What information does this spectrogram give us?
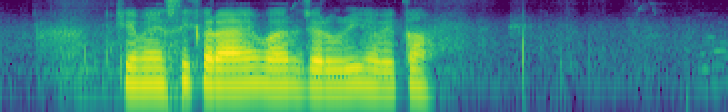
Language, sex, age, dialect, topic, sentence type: Chhattisgarhi, female, 25-30, Northern/Bhandar, banking, question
